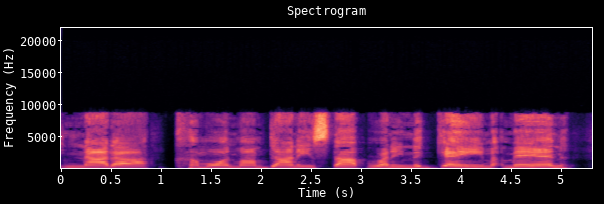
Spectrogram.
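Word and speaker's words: Mamdani: The name is Mondani.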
